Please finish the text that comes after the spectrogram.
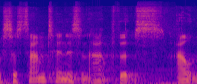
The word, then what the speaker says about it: Samten: I've got a mindfulness app that's called Samten. Samten. Can we spell that?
